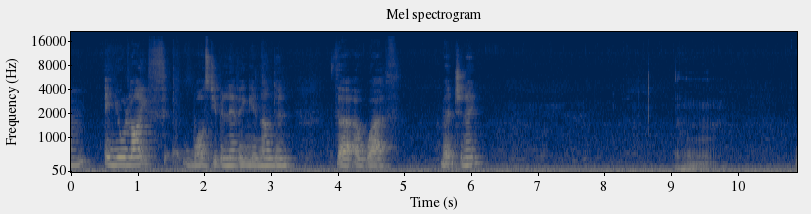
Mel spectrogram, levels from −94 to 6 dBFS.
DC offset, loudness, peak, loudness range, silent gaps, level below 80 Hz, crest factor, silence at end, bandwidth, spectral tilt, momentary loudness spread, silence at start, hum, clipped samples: under 0.1%; -43 LUFS; -26 dBFS; 12 LU; none; -56 dBFS; 18 dB; 0 s; 19 kHz; -6 dB/octave; 19 LU; 0 s; none; under 0.1%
